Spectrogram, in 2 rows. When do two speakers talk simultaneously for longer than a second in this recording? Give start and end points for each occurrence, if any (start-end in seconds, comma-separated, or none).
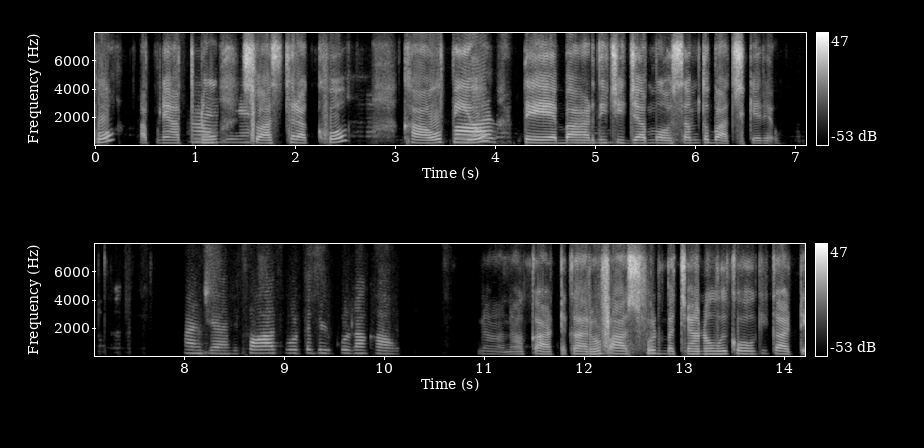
none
